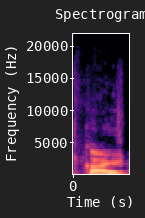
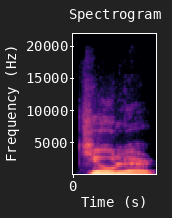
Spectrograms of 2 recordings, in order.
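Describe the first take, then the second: First: The word is said as one short syllable. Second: The word is said with two syllables. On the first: The speaker calls it wrong. "अक्सर लोग इसे कल्ट बोलते हैं, लेकिन कल्ट ठीक pronunciation नहीं है" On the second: The speaker calls it right. "सो ये क्यूलेट है"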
